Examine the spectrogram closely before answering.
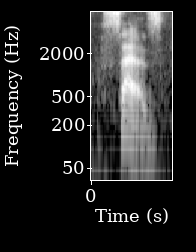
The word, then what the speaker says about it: says: changes a lot right the verb is say but I say you say we say they say but with he/she in it you say says if a says sound okay so for today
